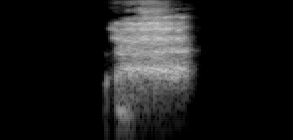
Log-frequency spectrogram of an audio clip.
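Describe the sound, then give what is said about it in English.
A single deep breath drawn in during a guided breathing exercise, a smooth, airy rush lasting about half a second, heard alone in silence. “Deep breath in.”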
